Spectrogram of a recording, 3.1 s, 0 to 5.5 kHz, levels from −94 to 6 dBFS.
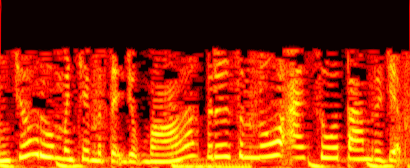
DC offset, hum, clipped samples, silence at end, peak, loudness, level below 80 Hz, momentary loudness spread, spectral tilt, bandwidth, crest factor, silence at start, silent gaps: under 0.1%; none; under 0.1%; 0 s; -2 dBFS; -14 LUFS; -24 dBFS; 3 LU; -10.5 dB/octave; 4.1 kHz; 12 dB; 0 s; none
